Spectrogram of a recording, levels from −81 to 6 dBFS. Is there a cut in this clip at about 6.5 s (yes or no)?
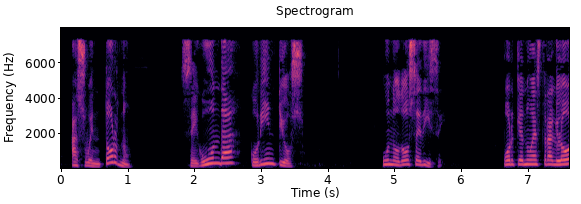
no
